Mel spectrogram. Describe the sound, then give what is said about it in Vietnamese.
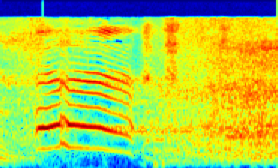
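An infant cries at a church gathering, one loud, high wailing cry lasting just under a second, then trailing into quieter whimpering and background noise. “Này hết khóc cái gì? Cứ đưa micro vào nó hết khóc.”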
